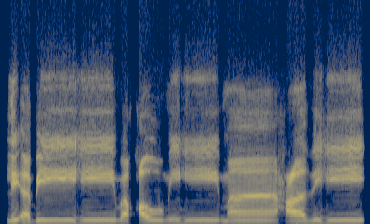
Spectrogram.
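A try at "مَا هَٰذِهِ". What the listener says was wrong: हा बोल रहे हैं, हा बोल रहे हैं आप। नरमी वाला हा।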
